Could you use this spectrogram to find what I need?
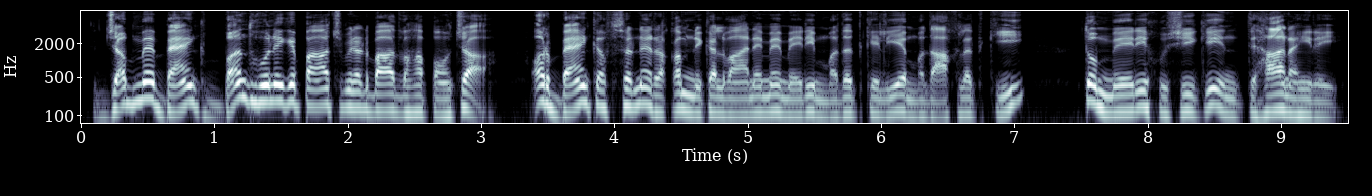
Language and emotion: Urdu, happy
